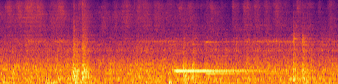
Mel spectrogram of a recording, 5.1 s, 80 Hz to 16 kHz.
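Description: Running sound of a JR Kyushu YC1 series hybrid railcar under way with Hitachi VVVF traction: a steady rumble of wheels on rail, two short knocks about a second in and near the end, and a brief steady whine near the middle.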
